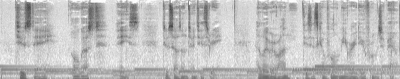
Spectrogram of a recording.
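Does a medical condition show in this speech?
No.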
